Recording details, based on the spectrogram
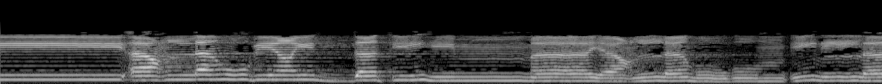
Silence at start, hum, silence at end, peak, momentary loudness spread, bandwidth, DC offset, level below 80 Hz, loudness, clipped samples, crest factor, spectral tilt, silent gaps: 0 s; none; 0 s; 0 dBFS; 11 LU; 4.9 kHz; under 0.1%; -70 dBFS; -19 LUFS; under 0.1%; 20 dB; -10 dB/octave; none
